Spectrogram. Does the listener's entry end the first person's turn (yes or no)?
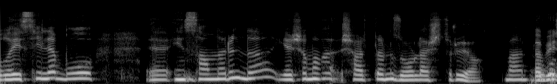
yes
